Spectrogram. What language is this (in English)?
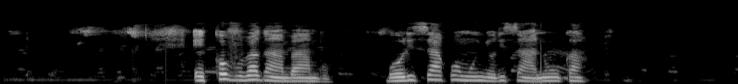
Ganda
